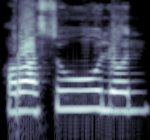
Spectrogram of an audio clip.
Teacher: را پہ زبر ہے تو ہمیں را کو تفخیم سے ادا کرنا ہے، مطلب ہم اسے بھاری آواز میں پڑھیں گے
